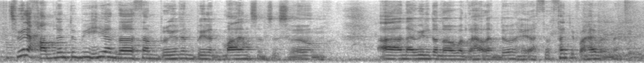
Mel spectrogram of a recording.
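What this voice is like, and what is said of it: Heavy Russian accent. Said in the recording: “I speak with a pretty heavy Russian accent”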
